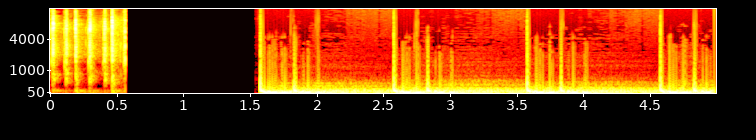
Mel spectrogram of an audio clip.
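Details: Steady paired lub-dub heart sounds at about 60 beats a minute over a low stethoscope hum, recorded through a stethoscope; normal heart sounds.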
